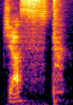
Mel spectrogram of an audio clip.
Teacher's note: ลืมที่จะเน้นย้ำนะฮะให้ชัดเวอร์นะครับก็คือซควบกล้ำตอนท้ายนะครับ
